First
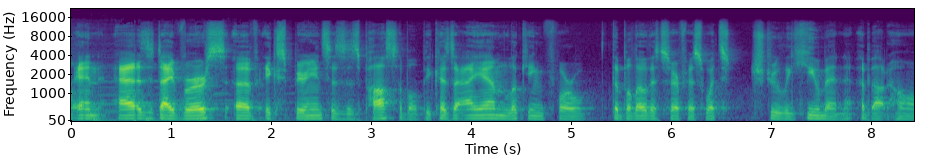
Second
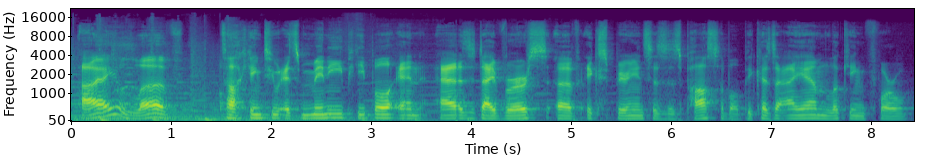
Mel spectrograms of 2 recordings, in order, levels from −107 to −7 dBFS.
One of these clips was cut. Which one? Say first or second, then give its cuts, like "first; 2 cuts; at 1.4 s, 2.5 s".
second; 1 cut; at 1.2 s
